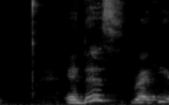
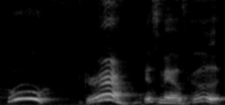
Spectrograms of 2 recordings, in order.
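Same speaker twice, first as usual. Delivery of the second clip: delighted whoo; 7 semitones higher, 8 dB louder, much slower than usual. Real, not acted. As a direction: cry out in delight at the scent, then savor it slowly. Smelling the candle, delighted.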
